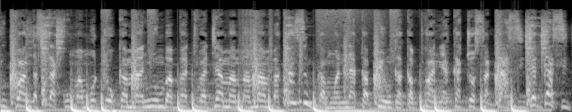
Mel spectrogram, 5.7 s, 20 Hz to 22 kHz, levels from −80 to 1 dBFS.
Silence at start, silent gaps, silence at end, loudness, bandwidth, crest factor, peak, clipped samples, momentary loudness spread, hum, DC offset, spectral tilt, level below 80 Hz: 0 s; none; 0.05 s; -9 LUFS; 16 kHz; 8 dB; 0 dBFS; under 0.1%; 3 LU; none; 0.4%; -4 dB/octave; -12 dBFS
